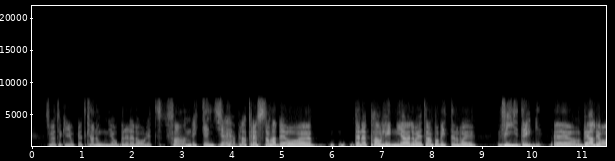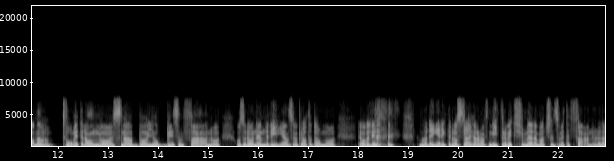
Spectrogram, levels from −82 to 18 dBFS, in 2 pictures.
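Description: Throughout the clip the speech carries the AMR wideband (HD Voice) codec at heavy damage. The rough, raspy texture points to its lowest mode, around 6.6 kbit/s, where the coarse vocal-tract model starves detail, and nothing is present above 7.5 kHz.

From 0.05 s to 4.97 s an automatic gain rising fault lifts the level by about 13 dB. The control judged the input too quiet and ramped its gain slowly, so speech and background swell together before settling just ahead of "och eh".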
